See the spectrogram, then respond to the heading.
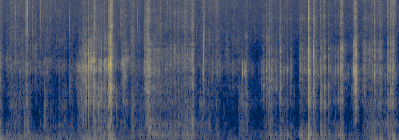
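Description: A utility knife blade scores a grid into a solid yellow bar of dry soap, then scrapes across it so crumbly pieces break off. Dry, gritty scraping and crunching come in uneven bursts, with bright crackles from the breaking chunks.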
